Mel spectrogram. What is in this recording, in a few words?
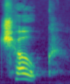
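"choke", English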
